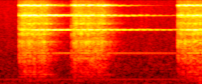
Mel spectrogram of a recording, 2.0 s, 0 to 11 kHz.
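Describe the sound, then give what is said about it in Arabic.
A telephone in a furnished room rings at about six in the evening, its bell sounding in short repeated bursts with bright, steady tones, and a new ring starts at the very end. “نحن الآن حوالي 6 مساء. تدخل وولترز لترد على التليفون.”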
